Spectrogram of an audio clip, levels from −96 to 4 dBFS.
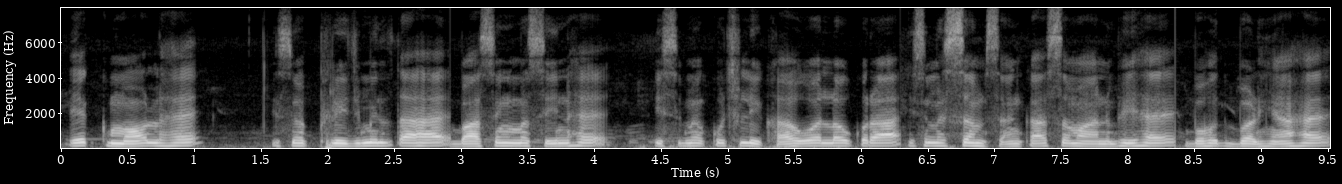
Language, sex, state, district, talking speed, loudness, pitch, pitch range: Hindi, male, Bihar, Jahanabad, 175 wpm, -17 LUFS, 155 Hz, 145-160 Hz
